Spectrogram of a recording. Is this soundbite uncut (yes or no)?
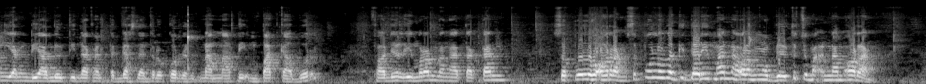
no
